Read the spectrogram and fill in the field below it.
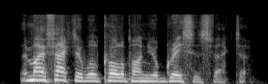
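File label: English male, voice; Pirates Of The Caribbean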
